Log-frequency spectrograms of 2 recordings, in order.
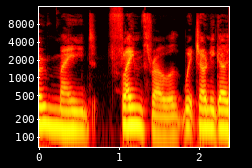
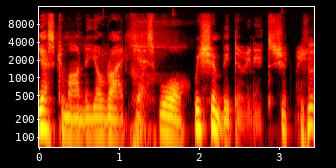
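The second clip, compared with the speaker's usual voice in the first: put-on low, tired, weary tone full of sighs; 5 semitones lower, 3 dB quieter than usual. Retelling what the big boss said to the Commander, the speaker imitates him sighing. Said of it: "he's just like sighing".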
